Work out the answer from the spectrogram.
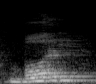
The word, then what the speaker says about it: borne: Boren and born, pronunciation is the same, born and born, but it is different meaning.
